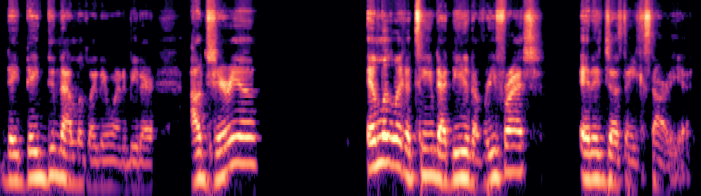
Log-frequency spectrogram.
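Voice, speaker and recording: A man hosting a casual football podcast, talking in a relaxed, chatty way and laughing easily. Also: mid-range voice, a little slow. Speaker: podcast host. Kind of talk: casual sports chat.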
